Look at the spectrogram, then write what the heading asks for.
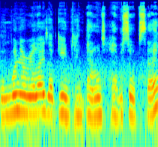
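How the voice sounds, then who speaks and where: At a fairly quick pace, a woman speaks with a fairly high pitch, a dark, mellow tone, a somewhat breathy quality and fairly even intonation. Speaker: weight loss vlogger. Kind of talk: casual vlog. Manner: whispering.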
